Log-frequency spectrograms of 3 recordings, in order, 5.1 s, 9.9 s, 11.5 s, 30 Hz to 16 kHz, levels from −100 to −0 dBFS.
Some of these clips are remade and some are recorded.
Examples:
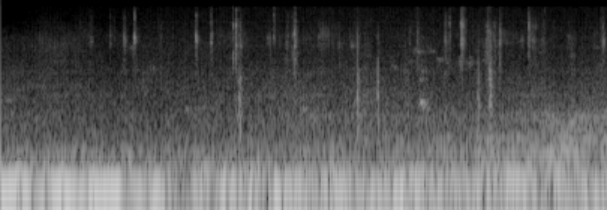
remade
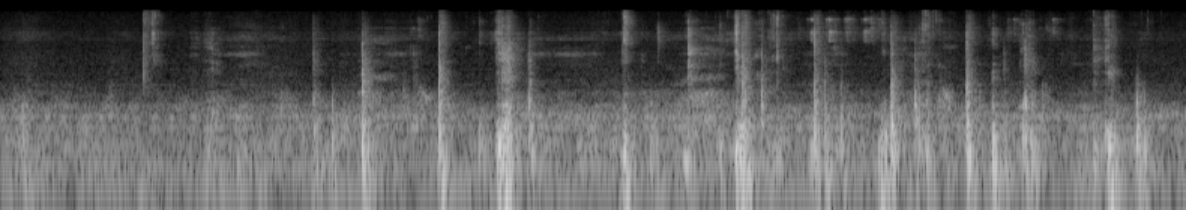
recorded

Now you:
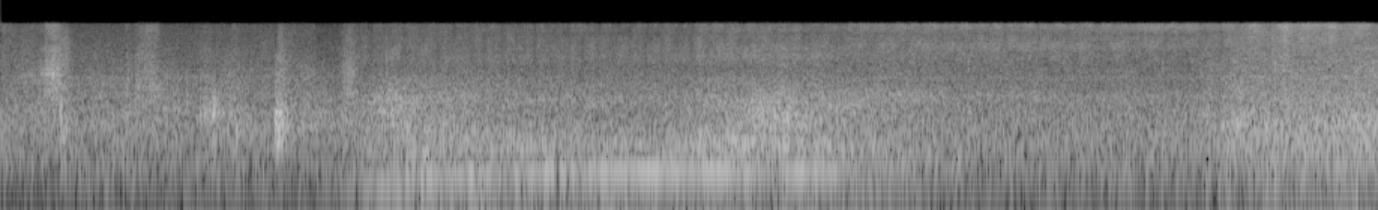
recorded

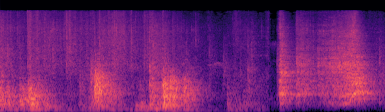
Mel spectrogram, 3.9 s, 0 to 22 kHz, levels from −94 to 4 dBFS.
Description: remade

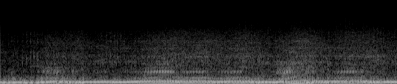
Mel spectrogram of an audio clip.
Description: recorded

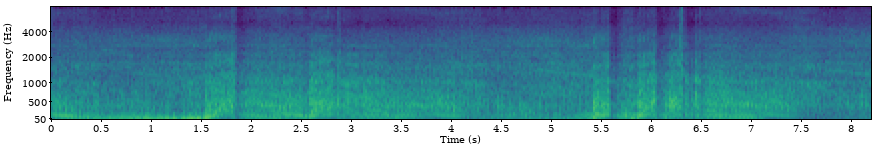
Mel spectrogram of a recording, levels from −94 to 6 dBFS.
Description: remade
